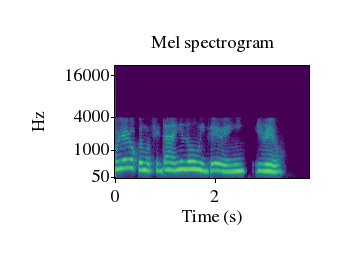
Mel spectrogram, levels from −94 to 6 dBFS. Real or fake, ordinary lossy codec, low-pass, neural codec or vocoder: fake; AAC, 16 kbps; 7.2 kHz; codec, 16 kHz in and 24 kHz out, 0.9 kbps, LongCat-Audio-Codec, four codebook decoder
